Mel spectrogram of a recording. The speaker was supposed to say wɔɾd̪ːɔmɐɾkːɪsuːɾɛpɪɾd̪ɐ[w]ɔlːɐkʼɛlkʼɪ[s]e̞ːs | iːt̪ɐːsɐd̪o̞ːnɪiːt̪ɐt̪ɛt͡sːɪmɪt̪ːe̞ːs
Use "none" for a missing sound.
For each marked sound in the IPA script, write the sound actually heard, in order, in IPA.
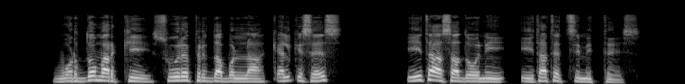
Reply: b, s

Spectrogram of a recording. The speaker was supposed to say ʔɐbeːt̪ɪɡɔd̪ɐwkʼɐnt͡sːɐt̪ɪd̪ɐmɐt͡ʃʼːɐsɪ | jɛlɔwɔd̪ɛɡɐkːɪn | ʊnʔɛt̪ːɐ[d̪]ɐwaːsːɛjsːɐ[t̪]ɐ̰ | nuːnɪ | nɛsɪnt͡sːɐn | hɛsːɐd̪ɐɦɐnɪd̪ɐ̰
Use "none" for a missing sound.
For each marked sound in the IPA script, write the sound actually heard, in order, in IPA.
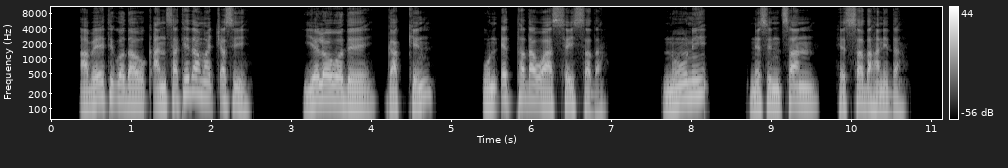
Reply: d̪, d̪

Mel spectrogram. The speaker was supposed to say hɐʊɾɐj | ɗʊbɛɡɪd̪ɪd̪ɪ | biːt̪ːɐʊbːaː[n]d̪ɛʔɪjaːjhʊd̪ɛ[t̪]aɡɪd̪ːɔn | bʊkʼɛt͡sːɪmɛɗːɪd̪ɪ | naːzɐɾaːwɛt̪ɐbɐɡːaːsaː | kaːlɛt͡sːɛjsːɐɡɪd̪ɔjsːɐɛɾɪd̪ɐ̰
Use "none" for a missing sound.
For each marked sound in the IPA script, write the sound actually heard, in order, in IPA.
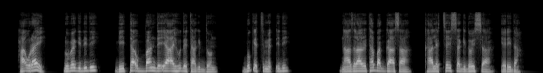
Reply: n, t̪

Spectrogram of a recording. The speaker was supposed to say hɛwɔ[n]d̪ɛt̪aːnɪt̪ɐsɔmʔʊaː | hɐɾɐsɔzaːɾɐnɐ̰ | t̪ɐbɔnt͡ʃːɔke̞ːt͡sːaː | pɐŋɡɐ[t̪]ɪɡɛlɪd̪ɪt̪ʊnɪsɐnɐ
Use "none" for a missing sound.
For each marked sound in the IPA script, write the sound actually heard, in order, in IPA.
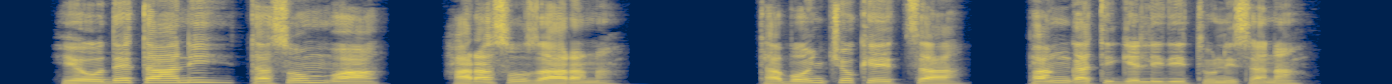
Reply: none, t̪

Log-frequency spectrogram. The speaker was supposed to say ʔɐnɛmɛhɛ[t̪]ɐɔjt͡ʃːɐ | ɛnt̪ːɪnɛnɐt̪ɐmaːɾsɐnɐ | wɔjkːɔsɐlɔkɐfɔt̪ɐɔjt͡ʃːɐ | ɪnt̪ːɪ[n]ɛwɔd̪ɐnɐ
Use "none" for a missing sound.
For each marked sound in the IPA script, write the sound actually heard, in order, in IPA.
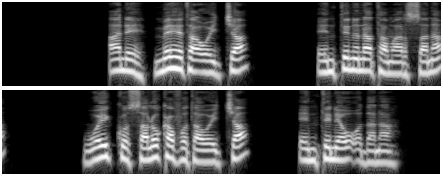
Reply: t̪, n

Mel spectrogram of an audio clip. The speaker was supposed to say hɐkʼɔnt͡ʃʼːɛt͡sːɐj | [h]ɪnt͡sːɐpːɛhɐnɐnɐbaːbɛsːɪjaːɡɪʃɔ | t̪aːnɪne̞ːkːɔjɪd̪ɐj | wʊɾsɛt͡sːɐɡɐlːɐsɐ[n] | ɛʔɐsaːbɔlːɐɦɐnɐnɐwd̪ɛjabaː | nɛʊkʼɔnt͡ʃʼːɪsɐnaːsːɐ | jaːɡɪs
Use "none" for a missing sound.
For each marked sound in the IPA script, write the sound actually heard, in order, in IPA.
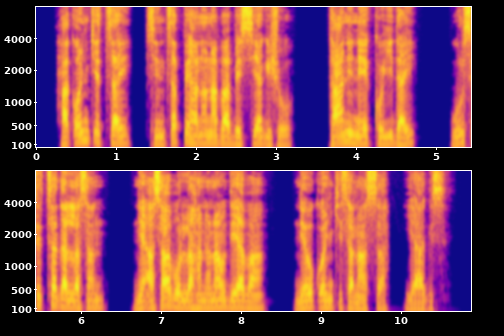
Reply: s, nː

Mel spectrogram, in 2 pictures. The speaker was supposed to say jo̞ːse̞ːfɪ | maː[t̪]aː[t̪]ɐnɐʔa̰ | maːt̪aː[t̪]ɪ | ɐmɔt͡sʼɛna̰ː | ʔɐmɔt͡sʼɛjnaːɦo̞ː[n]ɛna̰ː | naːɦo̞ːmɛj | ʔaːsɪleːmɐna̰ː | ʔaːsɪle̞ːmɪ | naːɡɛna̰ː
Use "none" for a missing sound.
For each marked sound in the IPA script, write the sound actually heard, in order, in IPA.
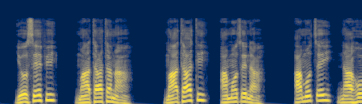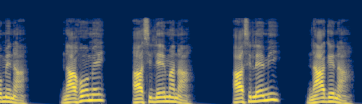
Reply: t̪, t̪, t̪, m

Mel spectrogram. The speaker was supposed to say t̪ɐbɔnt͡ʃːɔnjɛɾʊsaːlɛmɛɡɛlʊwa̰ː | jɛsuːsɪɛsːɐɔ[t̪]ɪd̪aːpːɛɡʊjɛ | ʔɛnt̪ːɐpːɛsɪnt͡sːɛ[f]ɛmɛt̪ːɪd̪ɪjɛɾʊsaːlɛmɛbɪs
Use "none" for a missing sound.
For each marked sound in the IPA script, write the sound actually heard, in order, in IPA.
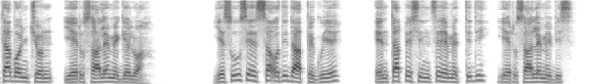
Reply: d̪, h

